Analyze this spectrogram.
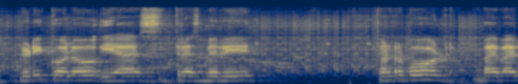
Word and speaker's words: Ludicolo: I know it's pronounced Ludicolo.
